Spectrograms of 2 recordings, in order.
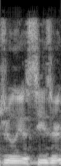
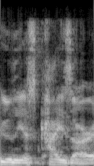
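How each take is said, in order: First: The name is pronounced the usual English way. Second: The name is pronounced the classical Latin way.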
